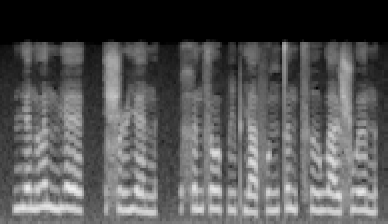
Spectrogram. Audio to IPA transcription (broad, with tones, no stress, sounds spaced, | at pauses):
n̪ j ɛ˨˦ n l ə˥˨ n m j ɛ˥˨ | ʂ ɻ̩˨˦ j ɛ˨˩ n | x ə˦ n s o˦ ʊ̯ p i˨˦ pʰ j ä˨˩ f ʊ˨˦ ŋ t̪ ə˥˨ n t͡sʰ ɹ̩˨˦ w a˨˦ ɪ̯ ʂ w ə˥˨ n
